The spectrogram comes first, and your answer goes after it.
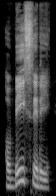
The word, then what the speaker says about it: obesity: OB 3입니다 뜻은 비만 발음은 OB OB 맥주 아시죠 예전에 오비 맥주 그 오비 맥주를 생각하시면 됩니다 오비맥주 많이 마시면 어떻게 됩니까 비만이 되죠 그러니까 OB 하시고 한 번 쉬고 CD 그래서 계속하시면 OB OB obesity 이렇게 발음하시면 됩니다 자 그럼 왜 미국은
